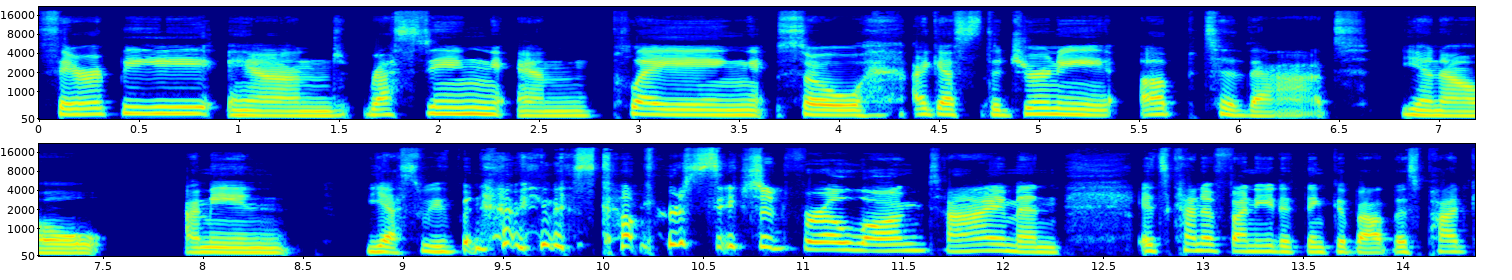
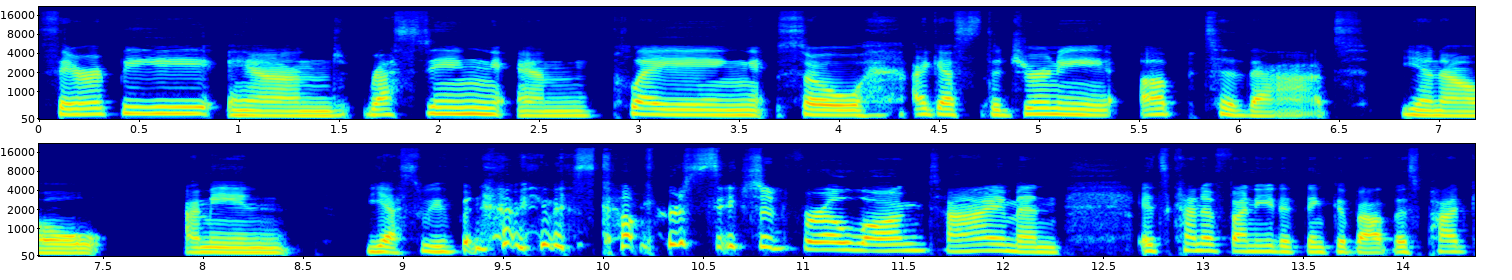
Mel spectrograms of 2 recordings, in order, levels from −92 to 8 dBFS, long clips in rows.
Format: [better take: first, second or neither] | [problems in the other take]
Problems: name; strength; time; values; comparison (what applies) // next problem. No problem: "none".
first | muffled; slightly; fading above 3 kHz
